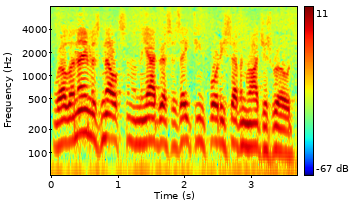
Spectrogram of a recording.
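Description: An actor playing a mild, flustered suburban husband with a hesitant manner in a 1940s radio comedy. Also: male voice, mid-range voice, fairly quick, dark tone, close to an everyday voice. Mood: pressing, anxious. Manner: hesitant, stammering. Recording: dull, noisy old radio recording.

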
